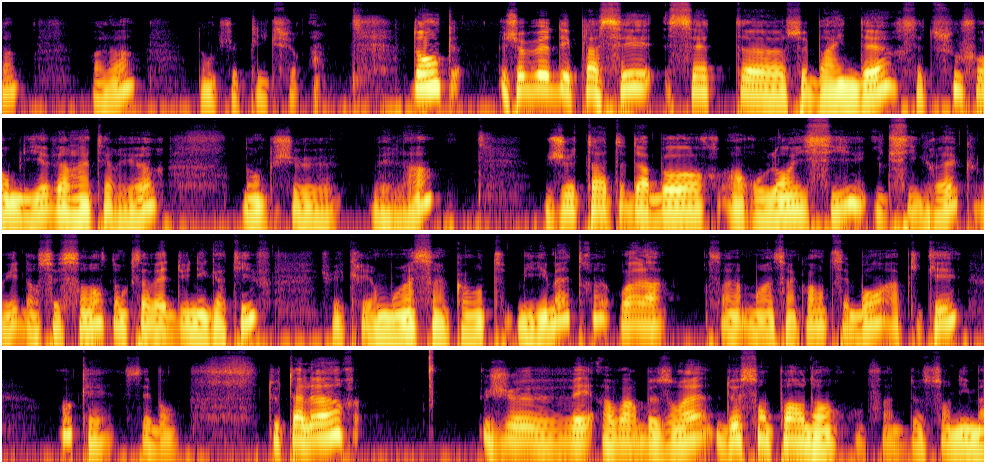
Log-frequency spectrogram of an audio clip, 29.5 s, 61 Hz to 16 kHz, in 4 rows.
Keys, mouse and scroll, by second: 0.0-0.5 typing, 6.7-12.5 drag, 12.5-13.8 scroll down 1, 13.8-15.9 scroll down 1, 15.9-17.5 scroll down 1, 17.5 -, 17.9 5, 18.8 0, 21.4-23.0 drag, 21.4 typing, 23.0-25.2 scroll down 1, 25.2-29.4 drag.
